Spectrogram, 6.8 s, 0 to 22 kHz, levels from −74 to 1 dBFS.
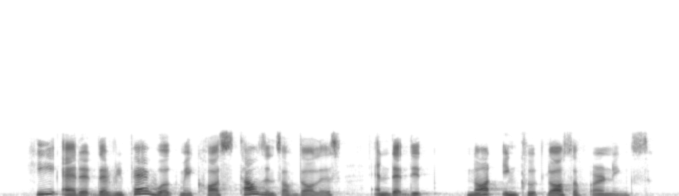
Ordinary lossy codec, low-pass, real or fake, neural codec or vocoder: none; 7.2 kHz; real; none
